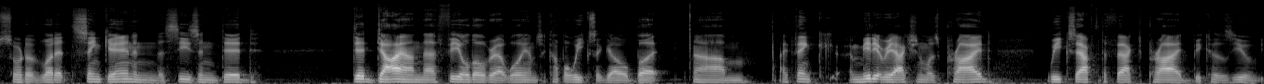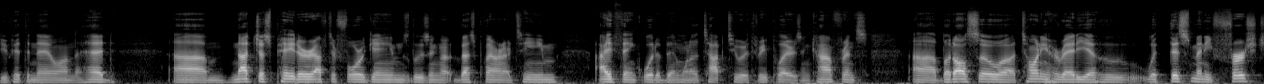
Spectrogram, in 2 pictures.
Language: English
